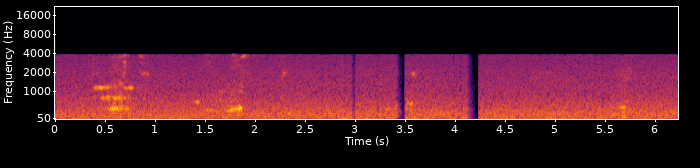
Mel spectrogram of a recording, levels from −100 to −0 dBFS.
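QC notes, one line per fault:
2.66–3.52 s, repeated stalls (stutter): six short gaps, the longest 81 ms, about 163 ms filled in total; the jitter buffer kept draining, and the last sound was stretched each time, so delivery drags.
4.12–4.26 s, call audio freeze: about 118 ms of held, fading sound, ending in roughly 30 ms of silence before resuming where it stopped; likely late packets emptied the jitter buffer, raising delay by 118 ms.
4.92–5.54 s, jitter buffer slow-down: playback runs at 86% speed with 94 ms added through repeated pitch periods; pitch stays the same, but sounds are audibly drawn out.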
